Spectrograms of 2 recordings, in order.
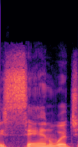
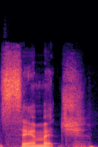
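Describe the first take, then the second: First: Said in the usual way. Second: Sandwich said as "SAM-itch"; slurred variant pronunciation. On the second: Shown as a demonstration. Co-host showing how people say it, sandwich as "sammitch". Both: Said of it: "how people say sandwich and sandwich".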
